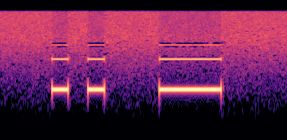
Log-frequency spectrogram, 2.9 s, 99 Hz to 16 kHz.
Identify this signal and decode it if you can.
Morse code, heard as a keyed tone, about 7 wpm, 620 Hz. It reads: IT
